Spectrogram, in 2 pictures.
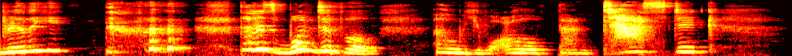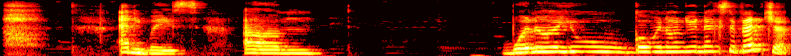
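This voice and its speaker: A woman's put-on character voice, high-pitched and fairly slow, with long, frequent pauses and faint music in the background. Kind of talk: improvised character performance. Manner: cheerful, upbeat.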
